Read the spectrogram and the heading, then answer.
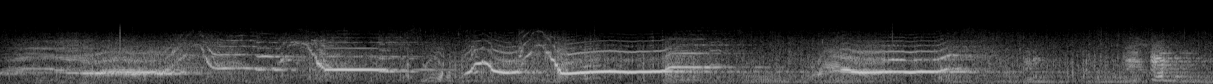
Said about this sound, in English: And unlike this song of the humpbacked whale, human melodies are characterized by musical scales.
